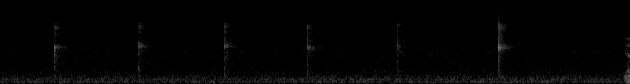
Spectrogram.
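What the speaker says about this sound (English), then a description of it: "I'm going to be snapping my fingers to show you my beat" Fingers snap to keep a beat, six crisp evenly spaced snaps about one per second over a quiet room hiss.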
